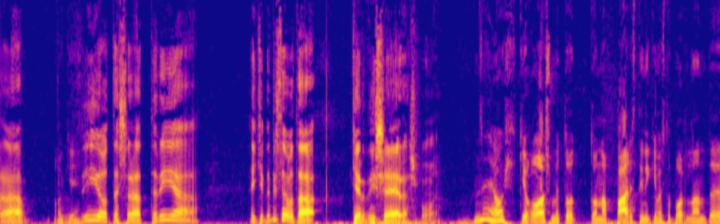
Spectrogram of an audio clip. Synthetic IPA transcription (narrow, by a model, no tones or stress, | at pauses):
ɐ̰o̰cejðio̞t̪eseɾɐt̪ɾiɐ | eciðebist̪evotθɐ̰ce̞ɾðiseɾɐːspṵmḛne̞o̞çi̥ceɣo̞ɐspume̞t̪ot̪o̞nɐpɐɾist̪inicimest̪opo̞ɾt̪lɐnd̪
